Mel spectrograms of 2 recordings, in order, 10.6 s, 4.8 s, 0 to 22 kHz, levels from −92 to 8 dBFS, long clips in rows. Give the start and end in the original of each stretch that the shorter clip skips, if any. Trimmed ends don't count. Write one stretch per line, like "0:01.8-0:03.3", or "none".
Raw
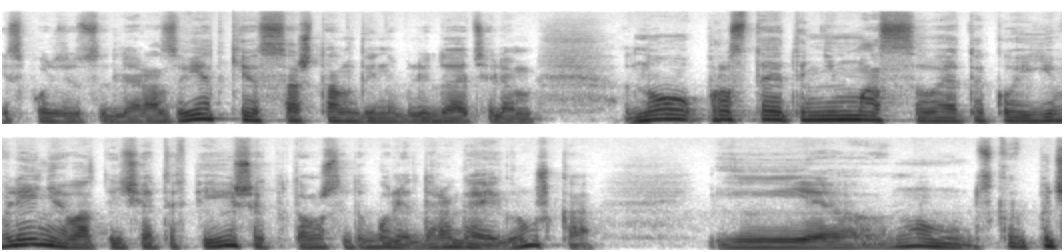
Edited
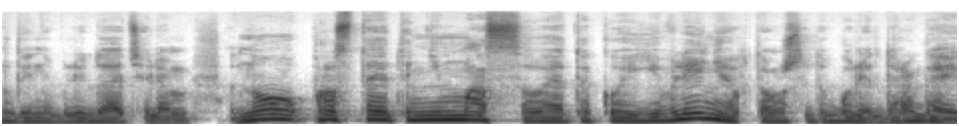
0:02.8-0:03.0
0:05.6-0:06.7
